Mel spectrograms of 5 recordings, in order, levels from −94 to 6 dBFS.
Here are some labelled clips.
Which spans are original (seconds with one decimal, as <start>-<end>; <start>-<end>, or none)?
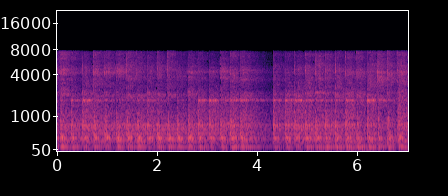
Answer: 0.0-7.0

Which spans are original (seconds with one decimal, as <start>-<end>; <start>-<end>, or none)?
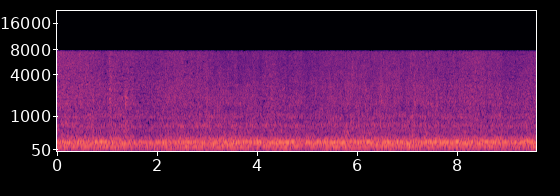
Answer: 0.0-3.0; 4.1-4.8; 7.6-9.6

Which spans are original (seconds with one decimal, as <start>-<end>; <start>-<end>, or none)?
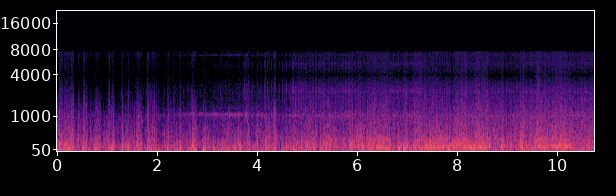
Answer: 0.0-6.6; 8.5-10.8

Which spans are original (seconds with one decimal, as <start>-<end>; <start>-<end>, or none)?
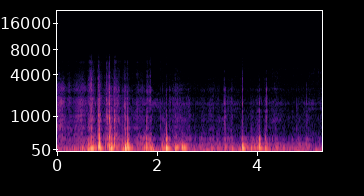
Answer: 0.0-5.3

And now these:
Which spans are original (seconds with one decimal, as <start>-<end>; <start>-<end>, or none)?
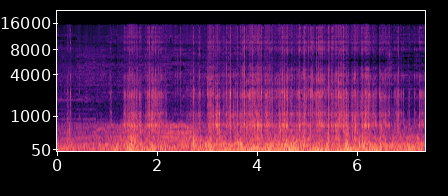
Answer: 0.0-2.3; 6.7-7.4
